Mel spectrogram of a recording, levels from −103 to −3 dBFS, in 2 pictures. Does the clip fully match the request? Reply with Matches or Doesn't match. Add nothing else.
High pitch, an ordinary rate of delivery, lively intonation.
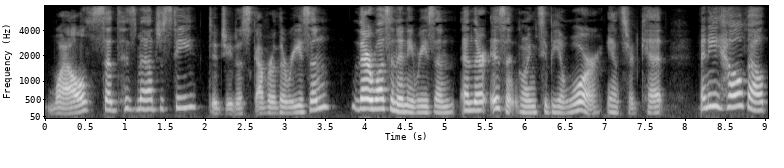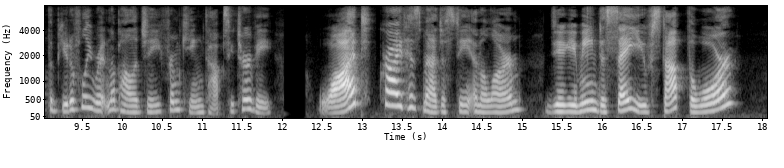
Matches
